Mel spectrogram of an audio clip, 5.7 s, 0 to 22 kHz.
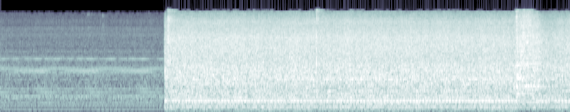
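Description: A Ford 351 Windsor small-block V8 crate engine with an Edelbrock 750 carburetor, running on an engine dyno. It comes in suddenly after about a second and a half of quiet room tone and then runs loud and steady.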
